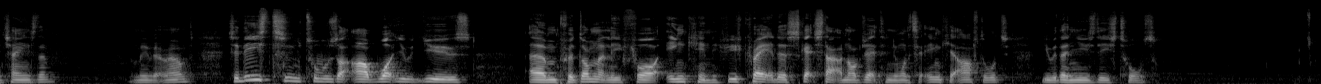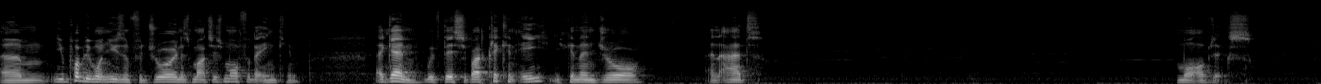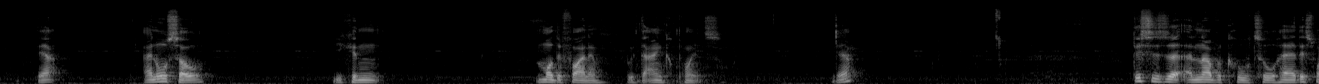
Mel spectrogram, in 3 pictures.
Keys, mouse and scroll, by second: 34.2 Return.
